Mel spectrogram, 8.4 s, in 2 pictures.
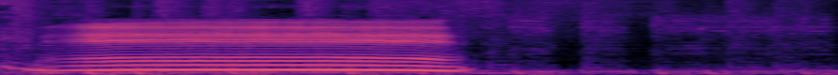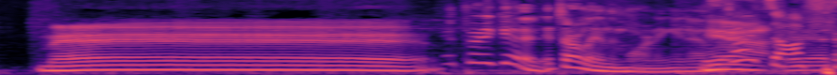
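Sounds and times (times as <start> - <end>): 
voice imitating a water buffalo mooing: 0.0 - 2.4, 4.4 - 6.4
speech: 0.3 - 0.6, 6.9 - 8.3.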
